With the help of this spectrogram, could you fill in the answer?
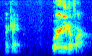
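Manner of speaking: usual speaking voice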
